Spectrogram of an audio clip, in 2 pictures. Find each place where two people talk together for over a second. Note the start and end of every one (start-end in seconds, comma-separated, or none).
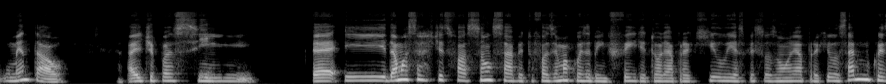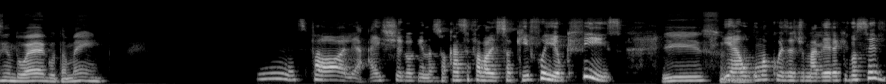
none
